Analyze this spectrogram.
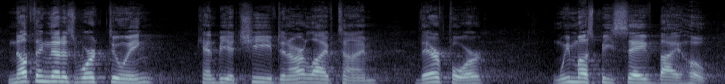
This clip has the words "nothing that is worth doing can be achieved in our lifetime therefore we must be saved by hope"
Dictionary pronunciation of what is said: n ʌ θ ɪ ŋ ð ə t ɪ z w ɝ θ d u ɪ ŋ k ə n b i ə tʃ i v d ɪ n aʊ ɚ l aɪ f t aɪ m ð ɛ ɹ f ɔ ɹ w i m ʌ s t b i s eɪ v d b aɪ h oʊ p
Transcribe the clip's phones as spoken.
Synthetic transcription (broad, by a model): n ʌ θ ɪ ŋ ð ə t ɪ z w ɝ θ d u ɪ ŋ k ə n b i ə tʃ i v d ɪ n aʊ ɚ l aɪ f t aɪ m ð ɛ ɹ f ɔ ɹ w i m ʌ s t b i s eɪ v d b aɪ h oʊ p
